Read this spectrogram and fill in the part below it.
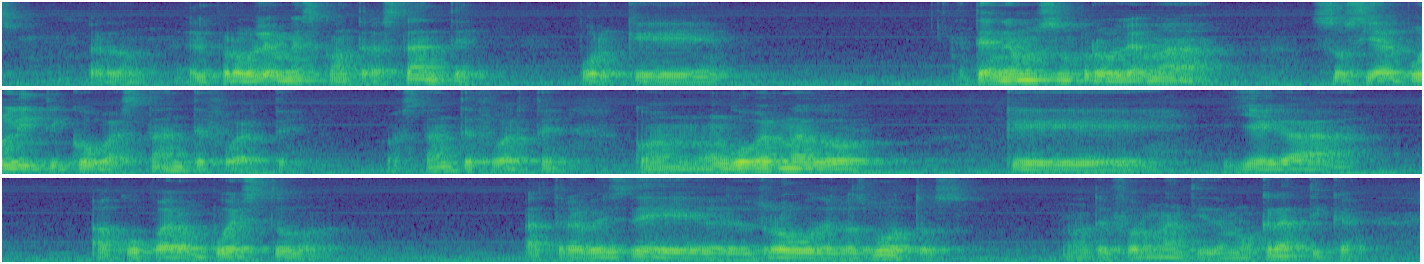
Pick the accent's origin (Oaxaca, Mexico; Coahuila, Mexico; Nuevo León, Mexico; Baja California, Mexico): Oaxaca, Mexico; soy del sur de México, del estado de Oaxaca.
